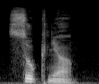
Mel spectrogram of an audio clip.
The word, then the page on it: robe: France; [ʁɔb]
